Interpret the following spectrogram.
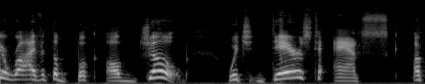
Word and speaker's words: Job: to good people right and the book of Job puts forward this scenario whereby there's a gentleman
